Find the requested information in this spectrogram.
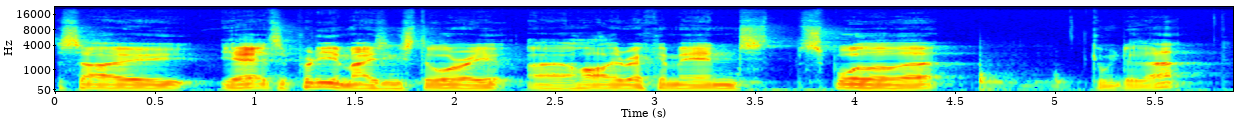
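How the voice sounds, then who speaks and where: A man's fairly low voice with an Australian accent, bright and sharp in tone, at a moderate pace with fairly even intonation. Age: 20s. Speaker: podcast co-host. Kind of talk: casual chat.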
